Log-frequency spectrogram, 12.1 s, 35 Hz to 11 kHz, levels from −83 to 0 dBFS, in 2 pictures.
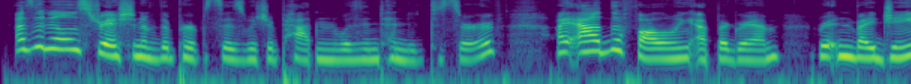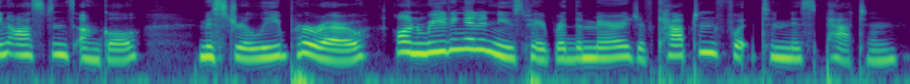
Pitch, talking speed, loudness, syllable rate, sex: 235 Hz, 195 wpm, -19 LUFS, 6.1 syllables/s, female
